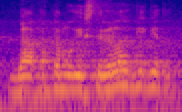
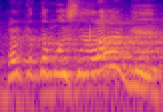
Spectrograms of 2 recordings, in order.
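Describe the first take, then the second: First: Said in the usual way. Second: "Kan ketemu istri lagi" said much higher and louder through a laugh; laughing correction. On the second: Shown as a demonstration. Preacher laughing as he corrects his joke to the fathers.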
